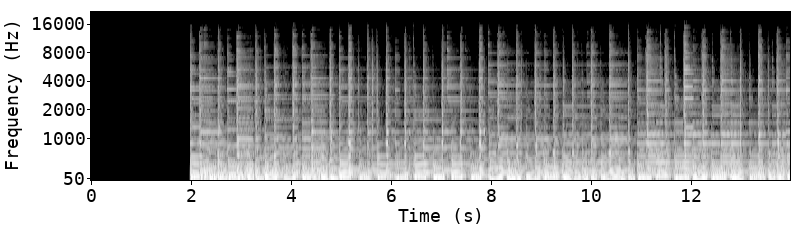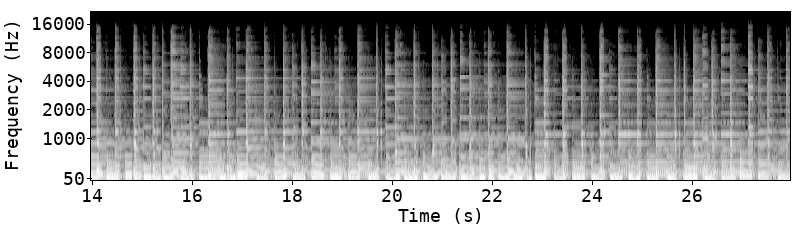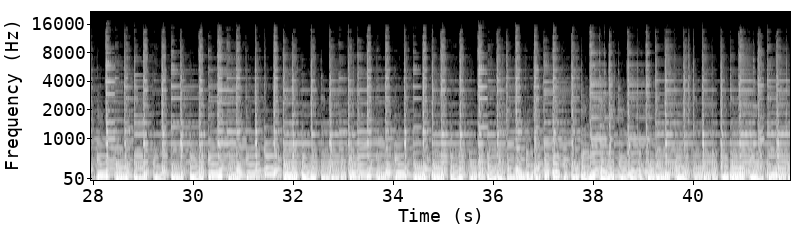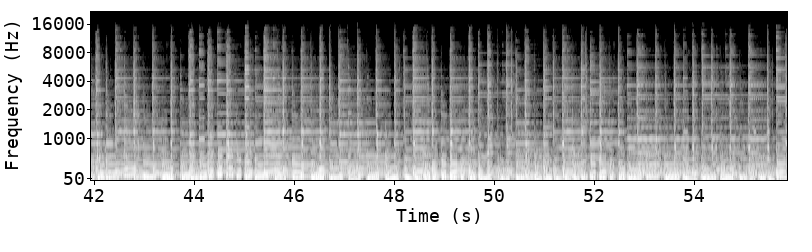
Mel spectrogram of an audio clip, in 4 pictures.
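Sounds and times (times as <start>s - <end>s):
uptempo ragtime: 2.0s - 55.8s.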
